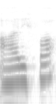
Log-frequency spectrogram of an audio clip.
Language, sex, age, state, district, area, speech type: Tamil, female, 18-30, Tamil Nadu, Salem, rural, spontaneous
